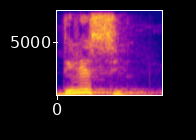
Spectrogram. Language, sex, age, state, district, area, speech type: Hindi, female, 45-60, Bihar, Samastipur, rural, read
